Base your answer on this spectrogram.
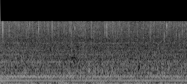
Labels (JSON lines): {"label": "anthrophony, boat engine", "recorder": "SoundTrap 300"}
